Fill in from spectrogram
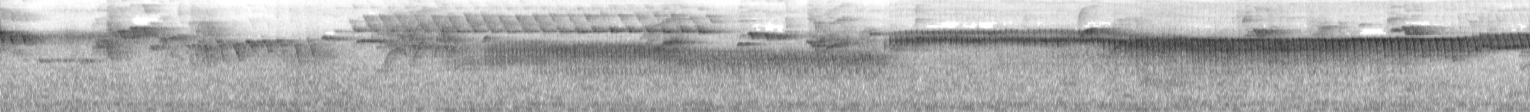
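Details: Domestic canary singing at home: long rolling trills that run almost without a break and get louder and steadier toward the end, with rapid repeated notes.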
